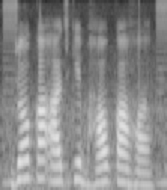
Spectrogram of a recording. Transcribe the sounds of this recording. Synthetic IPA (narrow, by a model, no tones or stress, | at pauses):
d͡ʒɔːkaʔaːd͡ʒkebʱaːwkaɦa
